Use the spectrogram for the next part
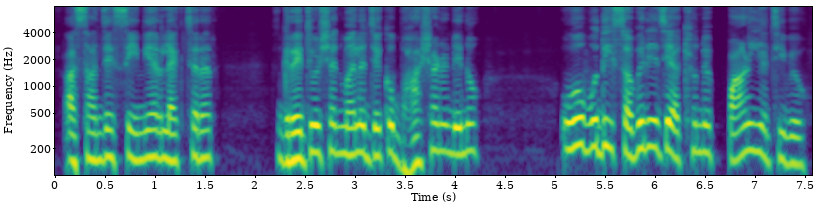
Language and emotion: Sindhi, sad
